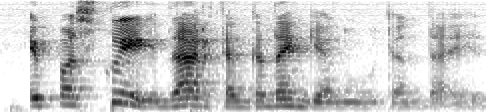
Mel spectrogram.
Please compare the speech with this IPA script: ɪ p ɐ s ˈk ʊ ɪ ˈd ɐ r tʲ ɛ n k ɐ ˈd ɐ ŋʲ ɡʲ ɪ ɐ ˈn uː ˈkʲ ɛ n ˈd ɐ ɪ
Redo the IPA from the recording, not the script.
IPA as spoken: ɪ p ɐ s ˈk ʊ ɪ ˈd ɐ r tʲ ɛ n k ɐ ˈd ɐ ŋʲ ɡʲ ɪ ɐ ˈn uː ˈtʲ ɛ n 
